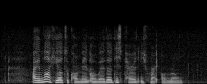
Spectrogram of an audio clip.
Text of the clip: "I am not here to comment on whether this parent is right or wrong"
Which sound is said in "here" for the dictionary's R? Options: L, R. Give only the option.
L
